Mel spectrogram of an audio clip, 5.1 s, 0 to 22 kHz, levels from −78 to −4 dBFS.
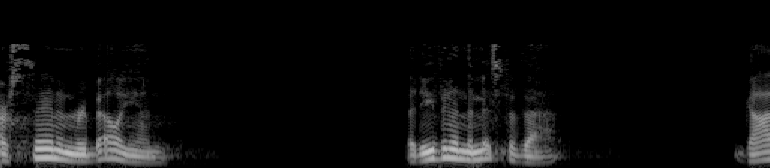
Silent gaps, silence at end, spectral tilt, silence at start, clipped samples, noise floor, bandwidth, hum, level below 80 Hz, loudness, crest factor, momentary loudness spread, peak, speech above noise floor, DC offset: none; 0 s; -7 dB/octave; 0 s; under 0.1%; -82 dBFS; 8.4 kHz; none; -74 dBFS; -31 LUFS; 18 dB; 15 LU; -16 dBFS; 51 dB; under 0.1%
